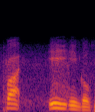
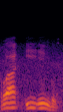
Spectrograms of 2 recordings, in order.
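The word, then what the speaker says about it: Praat jy Engels: Okay, the U is pronounced E. U is pronounced E. So it's not Prat Uingos. It's Prat. I mean, it's not Prat U. That's what I was saying, Prat U Ingles, Prat E. Prat E Ingles.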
